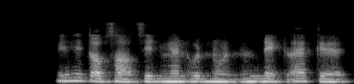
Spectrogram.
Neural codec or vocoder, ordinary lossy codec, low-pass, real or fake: none; MP3, 64 kbps; 7.2 kHz; real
